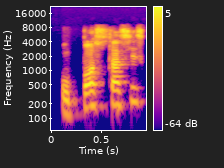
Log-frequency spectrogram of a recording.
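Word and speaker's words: ὑπόστασις: La palabra certeza, dice aquí, del griego hupóstasis con acento en la O, significa literalmente pararse debajo.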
